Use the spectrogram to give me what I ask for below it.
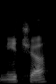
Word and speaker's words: Nietzsche: question expand Beyond Nietzsche just learn how to pronounce it Nietzsche you know German guy that was right about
